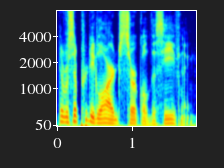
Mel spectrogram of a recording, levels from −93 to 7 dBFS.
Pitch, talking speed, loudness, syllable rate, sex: 105 Hz, 260 wpm, -18 LUFS, 7.7 syllables/s, male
